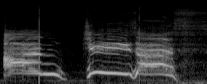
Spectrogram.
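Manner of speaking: high, slow, ringing cry of I'm Jesus; booming proclamation. Acted. Jesus proclaiming himself to the crowd, high and booming. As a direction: throw it up high and stretch every word.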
